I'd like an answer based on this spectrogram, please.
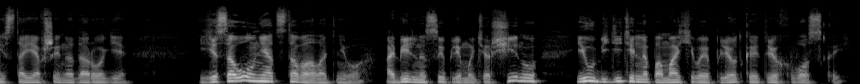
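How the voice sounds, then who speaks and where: Male audiobook reader, low voice, animated delivery, dry booth. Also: dry recording. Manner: expressive, dramatic reading. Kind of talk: scripted narration.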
